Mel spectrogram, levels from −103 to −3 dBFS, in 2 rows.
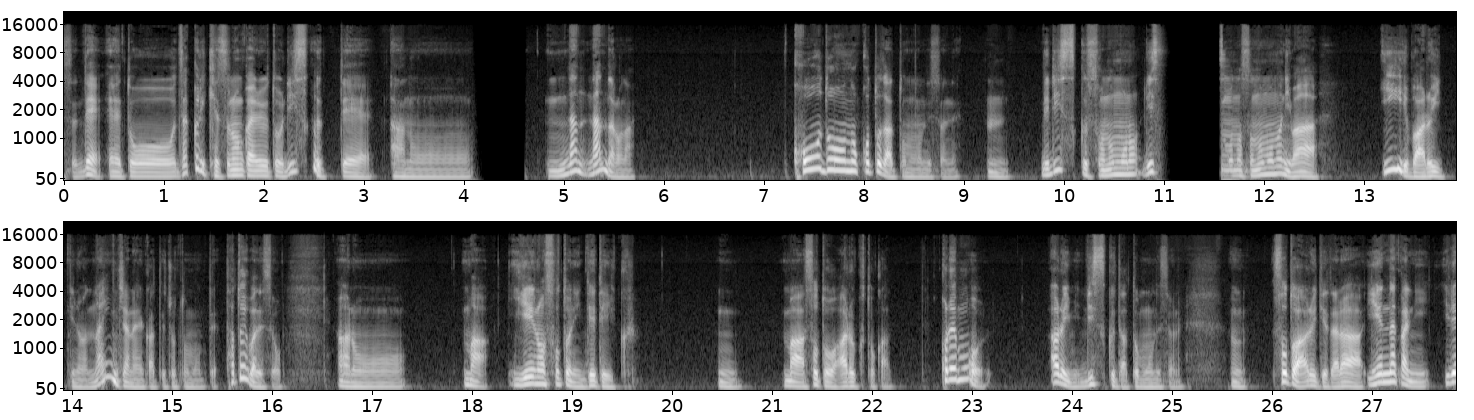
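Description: Speech, with two long network dropouts. At 4.07 s and again at 10.91 s the sound smears into a fading buzz, then goes silent until 4.65 s and 11.59 s. About 400 ms of speech is skipped each time, likely from packets that never arrived. After each gap comes a jitter buffer speed-up. From 4.74 to 5.95 s the speech runs about 10% fast, and from 11.67 to 13.45 s about 13% fast. The pitch stays the same, but it sounds hurried. Tiny pitch-period slices are being cut to shed the backlog of roughly 150 and 200 ms.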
